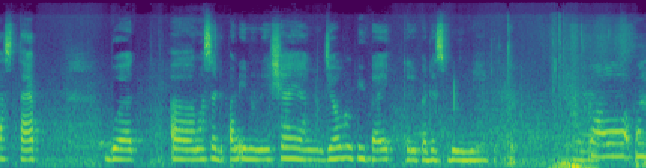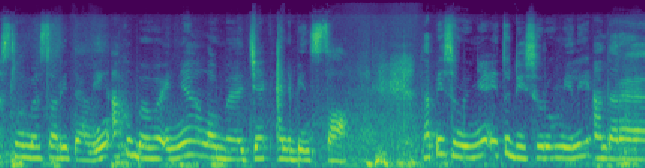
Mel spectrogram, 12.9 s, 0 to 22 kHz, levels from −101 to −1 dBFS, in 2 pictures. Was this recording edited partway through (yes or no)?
yes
